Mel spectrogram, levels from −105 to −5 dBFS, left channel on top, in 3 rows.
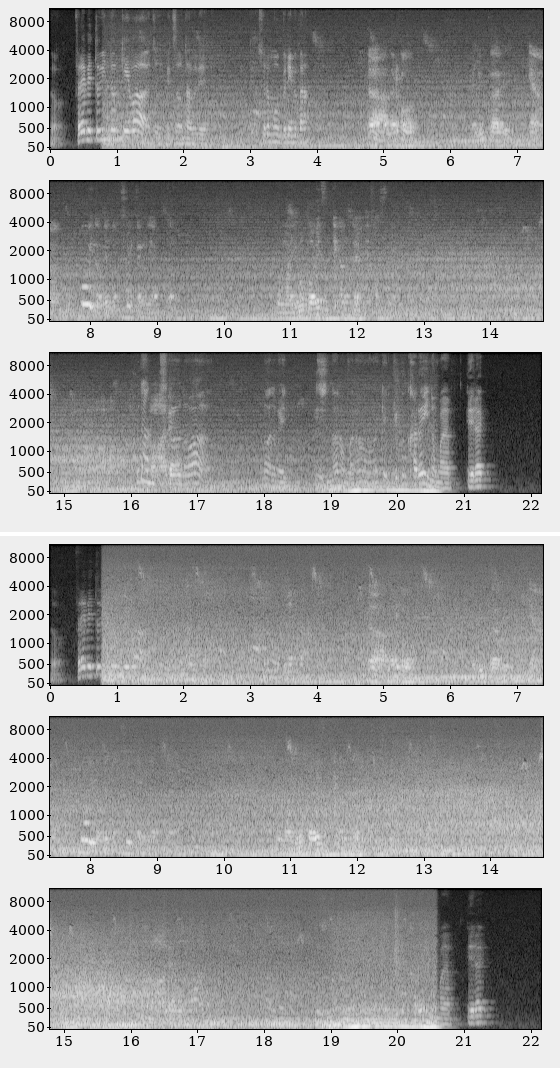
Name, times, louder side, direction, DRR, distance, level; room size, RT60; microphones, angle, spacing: voice 1, 0.0-2.4 2.9-3.9 5.9-6.2 9.7-9.8 13.1-13.2 15.1-15.5 16.0-17.2 17.9-18.4 18.8-21.3, left 4 dB, 55° left, 0.4 m, -29 dB
sound 1, 0.8-20.6, right 5 dB, 80° right, 0.3 m, -23 dB
voice 2, 4.7-5.5 6.3-6.9 7.2-9.2 10.8-12.7 15.1-16.8 18.7-18.9, equal, 5° left, 1.7 m, -26 dB
5.0 x 2.8 x 3.4 m
head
